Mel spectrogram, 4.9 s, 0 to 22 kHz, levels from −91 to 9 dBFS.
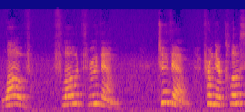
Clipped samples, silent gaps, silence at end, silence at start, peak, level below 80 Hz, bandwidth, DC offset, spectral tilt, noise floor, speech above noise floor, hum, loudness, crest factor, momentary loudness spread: under 0.1%; none; 0 s; 0.05 s; -2 dBFS; -52 dBFS; 15.5 kHz; under 0.1%; -3.5 dB/octave; -42 dBFS; 25 dB; none; -17 LUFS; 18 dB; 20 LU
